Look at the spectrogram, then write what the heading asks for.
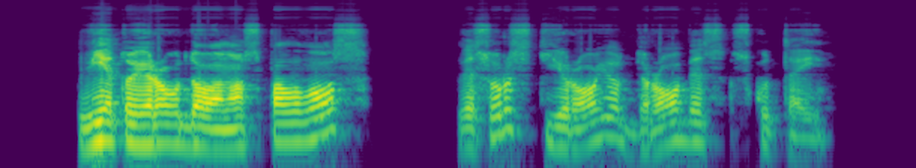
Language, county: Lithuanian, Vilnius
